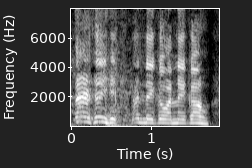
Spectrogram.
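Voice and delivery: high, loud cries of ouch, half laughing; pained cry. Acted. Chief yelping in pain while being beaten up, loud and high. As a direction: yelp as if hit and hurting.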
